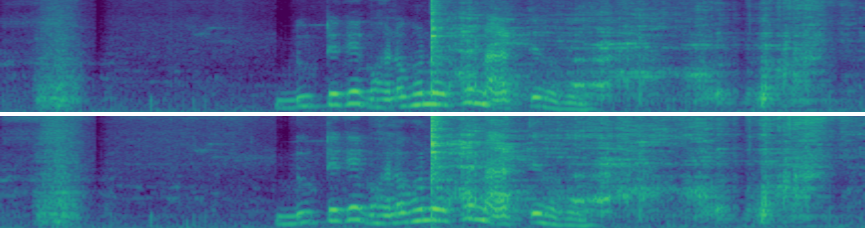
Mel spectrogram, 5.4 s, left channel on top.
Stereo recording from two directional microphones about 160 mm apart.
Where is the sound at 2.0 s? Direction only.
35° left (ahead or behind).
